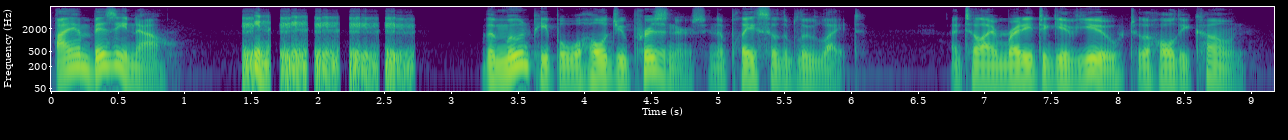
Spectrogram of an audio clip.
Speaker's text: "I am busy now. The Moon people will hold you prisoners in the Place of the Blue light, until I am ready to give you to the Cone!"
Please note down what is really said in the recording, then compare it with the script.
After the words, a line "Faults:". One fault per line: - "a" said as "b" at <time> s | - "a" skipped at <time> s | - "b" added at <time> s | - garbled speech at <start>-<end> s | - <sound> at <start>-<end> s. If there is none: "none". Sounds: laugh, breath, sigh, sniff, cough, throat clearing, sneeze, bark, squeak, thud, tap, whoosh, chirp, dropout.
"I am busy now. The Moon people will hold you prisoners in the Place of the Blue light, until I am ready to give you to the holy Cone!"
Faults:
- laugh at 1.4-2.7 s
- "holy" added at 8.3 s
